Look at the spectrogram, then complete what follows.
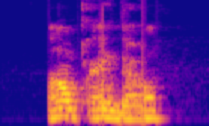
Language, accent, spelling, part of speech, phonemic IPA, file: French, Canada, empreindront, verb, /ɑ̃.pʁɛ̃.dʁɔ̃/, LL-Q150 (fra)-empreindront.wav
- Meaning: third-person plural simple future of empreindre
